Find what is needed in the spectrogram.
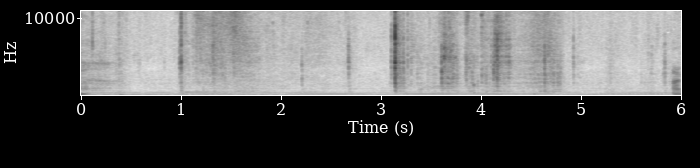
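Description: Handling noises on a desk: a wallet and small items set down and moved, a few scattered soft knocks, the sharpest about three seconds in, over quiet background music.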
